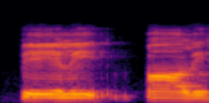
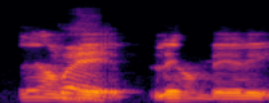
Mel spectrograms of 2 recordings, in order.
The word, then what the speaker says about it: Leon Bailey: You know, you've got Barley. Sorry if I'm pronouncing his name wrong. Leon Bailey.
